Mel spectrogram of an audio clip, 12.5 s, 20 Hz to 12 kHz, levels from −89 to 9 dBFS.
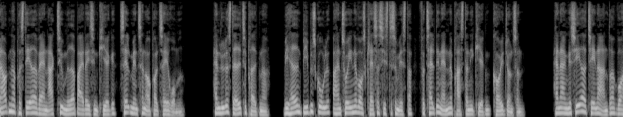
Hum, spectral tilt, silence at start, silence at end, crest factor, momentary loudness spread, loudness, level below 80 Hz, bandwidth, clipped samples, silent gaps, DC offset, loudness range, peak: none; -5 dB/octave; 0 s; 0 s; 18 dB; 6 LU; -20 LUFS; -56 dBFS; 12 kHz; under 0.1%; 3.72-3.83 s, 4.19-4.24 s, 5.41-5.53 s, 5.60-5.64 s, 10.53-10.65 s, 11.00-11.04 s; under 0.1%; 2 LU; -2 dBFS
